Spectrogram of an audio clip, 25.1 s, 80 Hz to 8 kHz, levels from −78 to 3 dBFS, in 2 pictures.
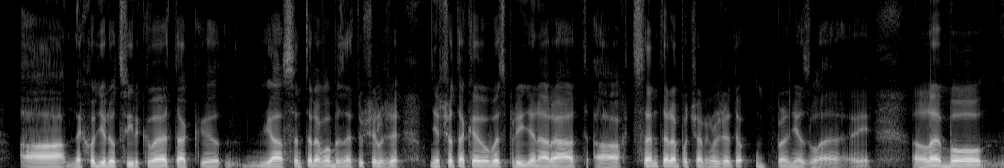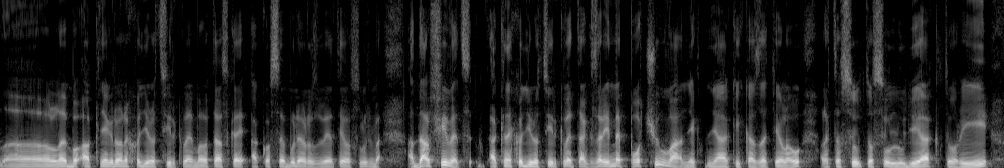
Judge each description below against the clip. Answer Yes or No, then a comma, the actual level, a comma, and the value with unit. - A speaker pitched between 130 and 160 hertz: No, very low, 85 Hz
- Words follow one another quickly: No, average, 150 wpm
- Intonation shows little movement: Yes, narrow, 1.7 semitones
